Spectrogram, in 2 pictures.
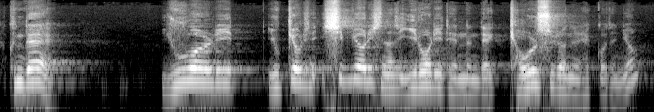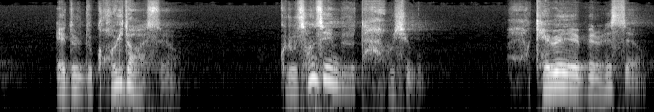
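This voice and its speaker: A man giving a testimony sermon at a church service, telling his story in a lively way and acting out the lines he quotes. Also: medium pitch, big-room sound.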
